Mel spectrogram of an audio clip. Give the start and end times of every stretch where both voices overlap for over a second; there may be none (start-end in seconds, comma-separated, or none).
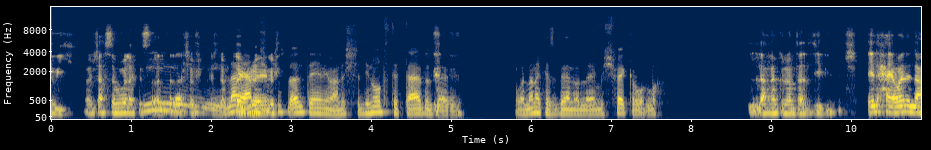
0.9-2.9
